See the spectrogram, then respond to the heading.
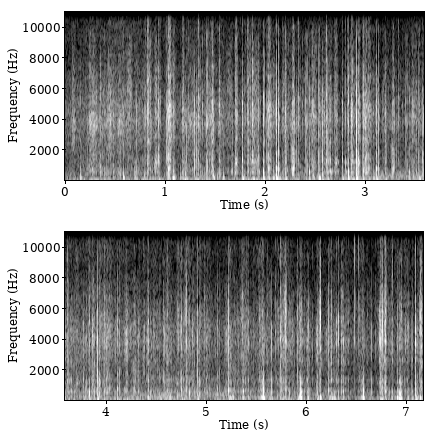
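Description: A small, hollow lilac cardboard gift box with a textured paper covering is held close and tapped with fingertips and nails. The result is a steady stream of quick, dry, uneven taps and scratchy clicks, bright at the top with a soft hollow thump underneath and almost no ring.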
